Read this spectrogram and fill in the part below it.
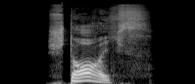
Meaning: genitive singular of Storch
- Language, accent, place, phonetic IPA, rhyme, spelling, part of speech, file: German, Germany, Berlin, [ʃtɔʁçs], -ɔʁçs, Storchs, noun, De-Storchs.ogg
